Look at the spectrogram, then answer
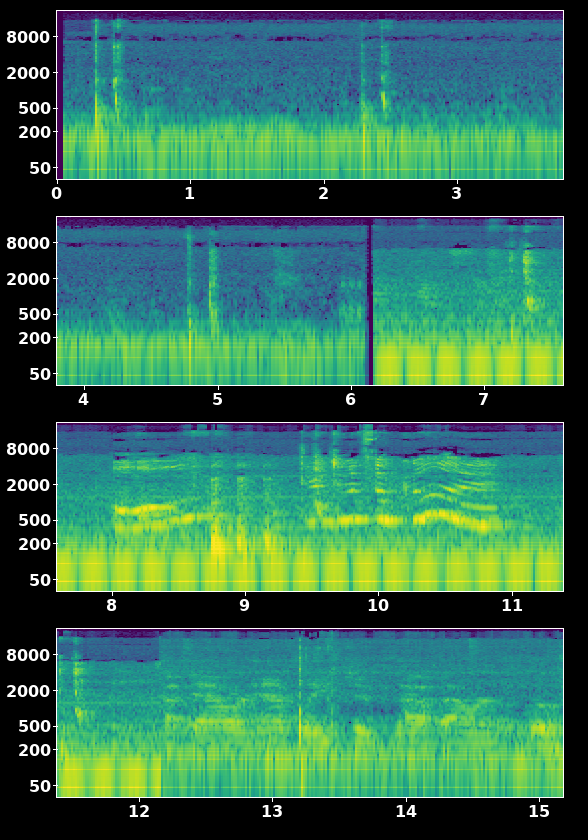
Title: Puppy hiccups #foryou #dogvideo #puppy #funnydog #doglover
